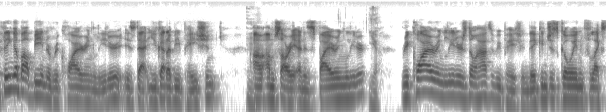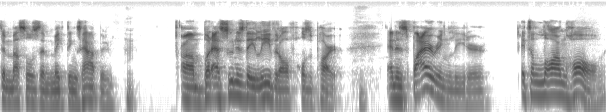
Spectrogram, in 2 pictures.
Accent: New Jersey, United States; now in Western Australia, Australia; I was uh, born and raised in New Jersey. And now uh, I live in Western Australia

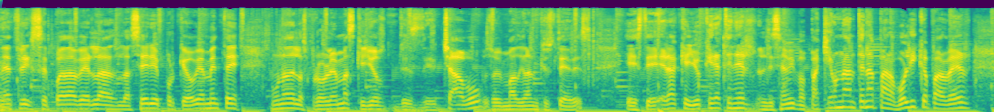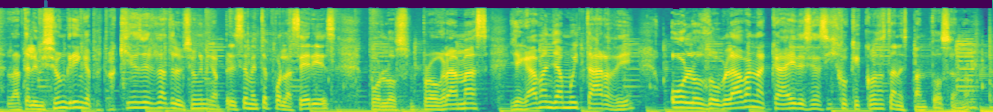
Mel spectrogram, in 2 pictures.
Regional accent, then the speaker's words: Guadalajara, Jalisco, Mexico; somos los tapatíos

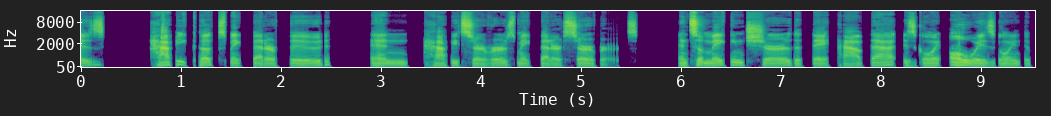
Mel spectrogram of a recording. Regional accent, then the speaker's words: United States

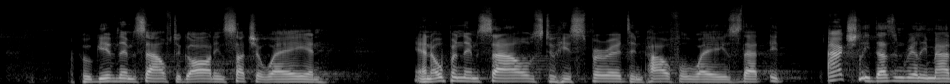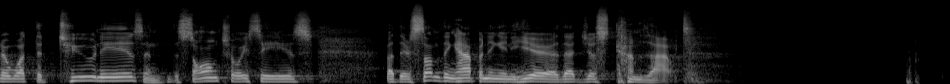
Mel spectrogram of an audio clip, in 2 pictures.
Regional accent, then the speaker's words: South Africa; moved away; When I was growing up in South Africa, and my dad was a pastor

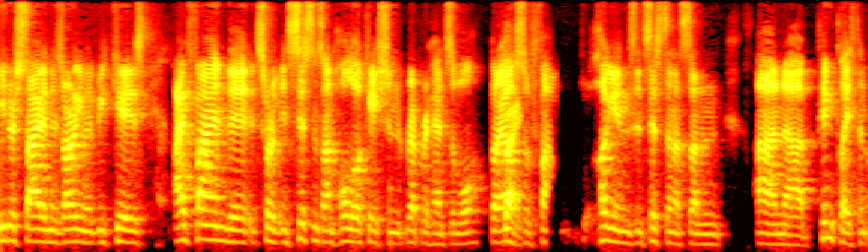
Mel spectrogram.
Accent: United States; I grew up in the United States

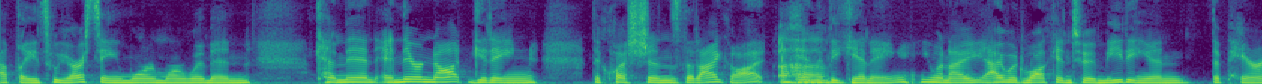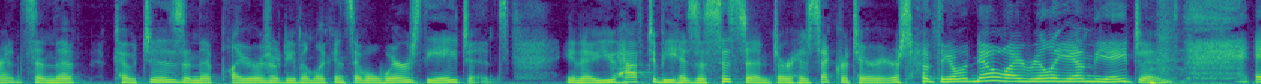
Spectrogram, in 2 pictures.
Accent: Oklahoma City, Oklahoma, United States; also born or lived in Midwest City, Oklahoma; So lifelong Oklahoman, born and raised in Oklahoma City and surrounding areas

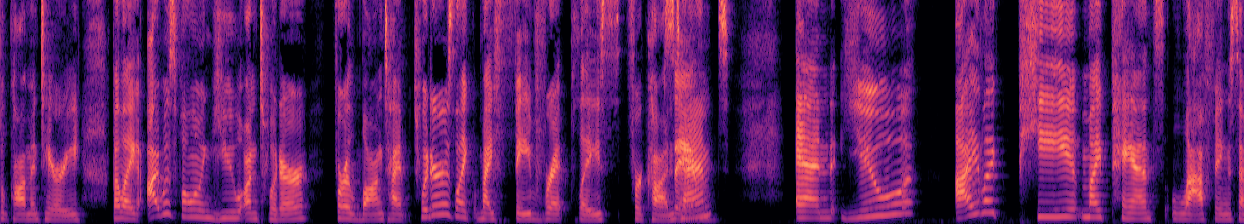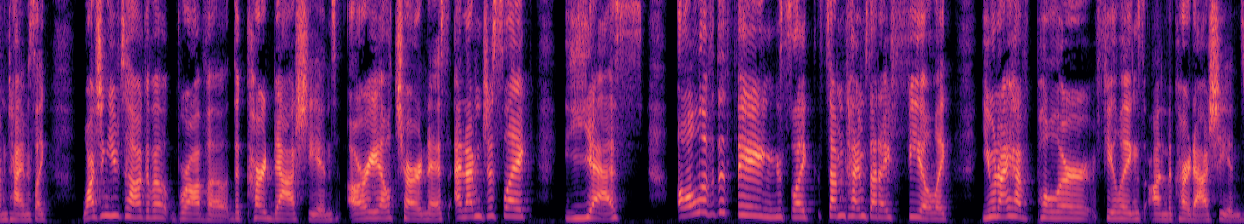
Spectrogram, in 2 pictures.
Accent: Canada; moved away as an adult; now in Los Angeles, United States; I'm Canadian

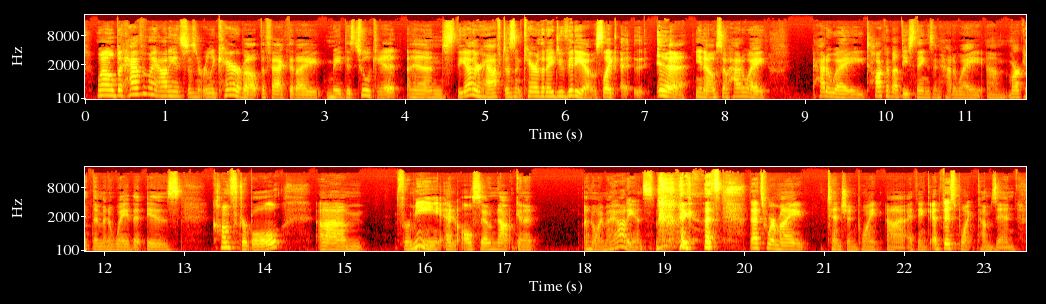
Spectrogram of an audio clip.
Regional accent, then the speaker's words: Midwest, United States; as a Midwesterner

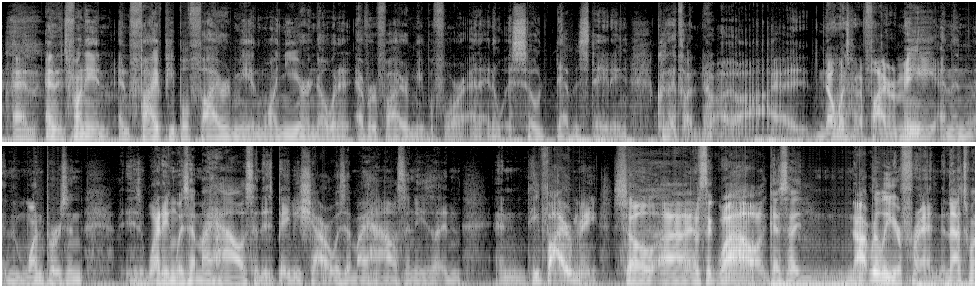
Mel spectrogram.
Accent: East Coast, United States; moved away as an adult; I grew up on the East Coast, and I moved here when I was 24 to be an actor.

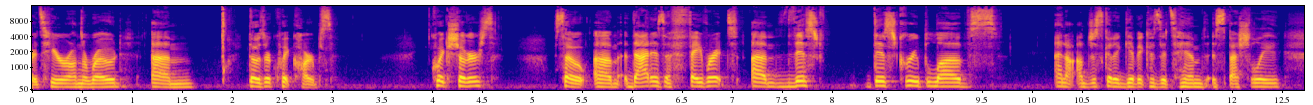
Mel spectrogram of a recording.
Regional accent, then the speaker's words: Texas, United States; moved away as an adult; now in Tampa, United States; I grew up in Texas and so I'm very familiar with cattle

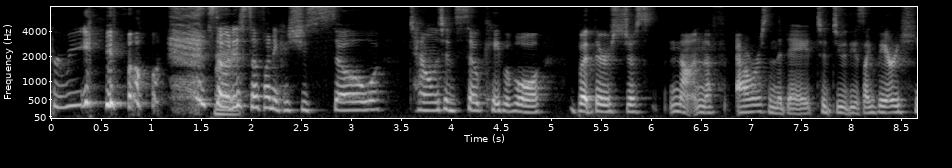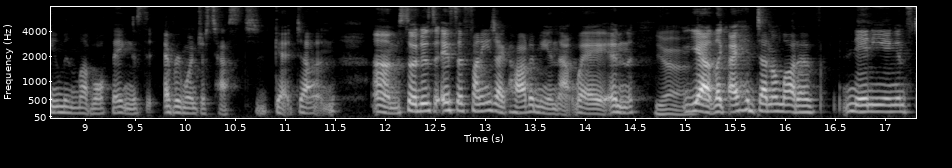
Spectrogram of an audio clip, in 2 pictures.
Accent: Salinas, California, United States; moved away as an adult; also born or lived in Carmel, California; now in New York, United States; I was born in Salinas

